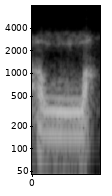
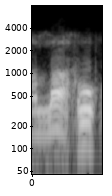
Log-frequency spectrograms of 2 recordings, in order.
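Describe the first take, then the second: First: The final h carries no vowel. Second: The final h is followed by u. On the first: The speaker calls it right. "تقف عليها سكون" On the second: The speaker calls it wrong. "بالضمه ما يصح"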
